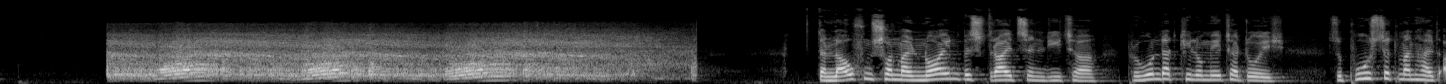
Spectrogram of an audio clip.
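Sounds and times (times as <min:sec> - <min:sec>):
car engine revving hard while accelerating through the gears: 0:01.1 - 0:07.0
speech: 0:08.2 - 0:14.4.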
